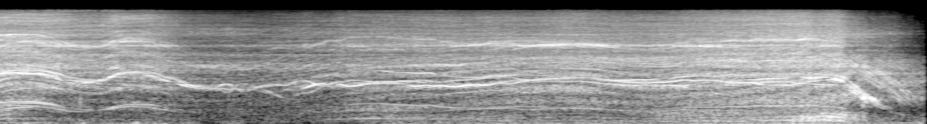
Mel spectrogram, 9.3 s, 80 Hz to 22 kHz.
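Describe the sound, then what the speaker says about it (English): A Tarantula X6 quadcopter drone lifts off and hovers nearby, a loud steady high-pitched whine of motors rising and falling in pitch as it maneuvers, fading slightly at the end. "this is standard quadcopter"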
